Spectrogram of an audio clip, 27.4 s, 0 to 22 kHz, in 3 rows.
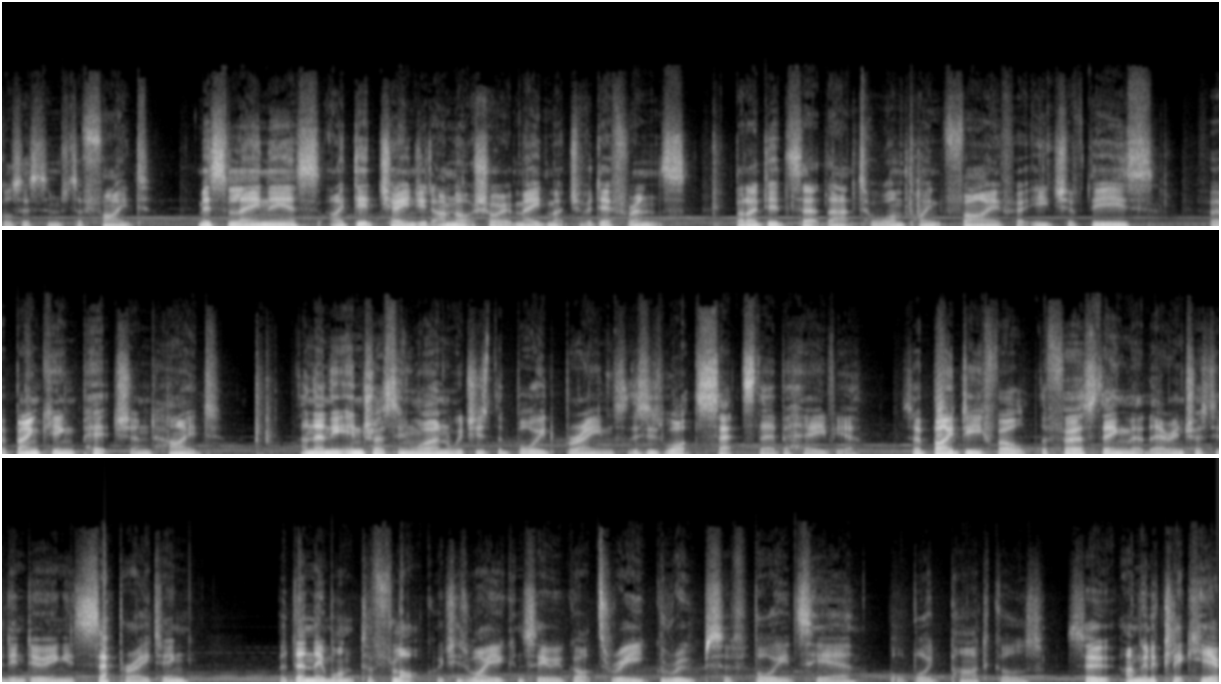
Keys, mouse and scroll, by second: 3.9 click, 5.9 KP_1, 6.2 KP_Decimal, 6.4 KP_5, 6.8 KP_Enter, 7.7 click, 8.6-10.2 typing, 8.8 click, 11.0 KP_Enter, 11.2-11.7 scroll down 1, 13.7 click, 23.8 scroll down 1.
